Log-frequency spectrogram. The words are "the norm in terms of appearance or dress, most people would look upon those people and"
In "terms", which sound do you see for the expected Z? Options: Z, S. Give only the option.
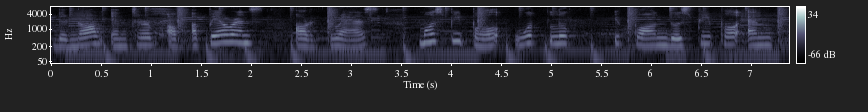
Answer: S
